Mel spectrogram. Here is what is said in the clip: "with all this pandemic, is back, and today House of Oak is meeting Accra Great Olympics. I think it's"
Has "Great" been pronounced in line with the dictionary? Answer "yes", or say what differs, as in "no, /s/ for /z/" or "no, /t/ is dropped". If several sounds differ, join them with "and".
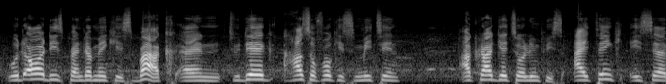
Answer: no, /ɹ/ is dropped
